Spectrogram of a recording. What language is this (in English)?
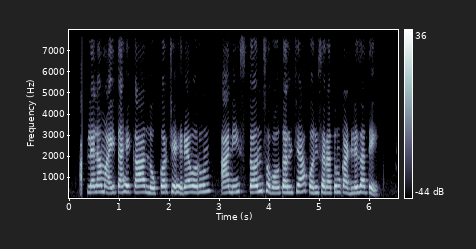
Marathi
